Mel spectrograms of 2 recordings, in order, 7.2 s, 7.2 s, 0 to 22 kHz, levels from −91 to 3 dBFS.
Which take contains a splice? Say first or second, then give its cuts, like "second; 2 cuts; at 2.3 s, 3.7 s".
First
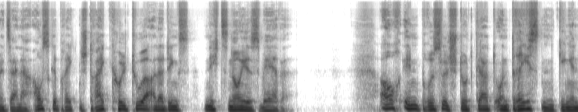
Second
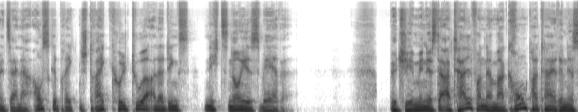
second; 1 cut; at 4.7 s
